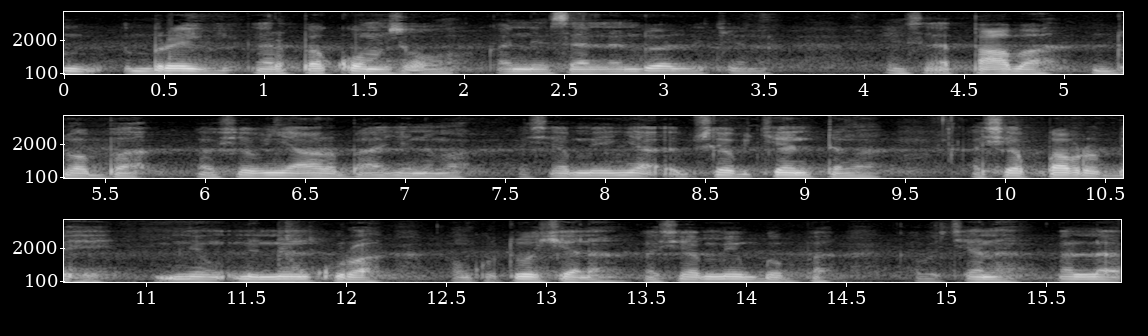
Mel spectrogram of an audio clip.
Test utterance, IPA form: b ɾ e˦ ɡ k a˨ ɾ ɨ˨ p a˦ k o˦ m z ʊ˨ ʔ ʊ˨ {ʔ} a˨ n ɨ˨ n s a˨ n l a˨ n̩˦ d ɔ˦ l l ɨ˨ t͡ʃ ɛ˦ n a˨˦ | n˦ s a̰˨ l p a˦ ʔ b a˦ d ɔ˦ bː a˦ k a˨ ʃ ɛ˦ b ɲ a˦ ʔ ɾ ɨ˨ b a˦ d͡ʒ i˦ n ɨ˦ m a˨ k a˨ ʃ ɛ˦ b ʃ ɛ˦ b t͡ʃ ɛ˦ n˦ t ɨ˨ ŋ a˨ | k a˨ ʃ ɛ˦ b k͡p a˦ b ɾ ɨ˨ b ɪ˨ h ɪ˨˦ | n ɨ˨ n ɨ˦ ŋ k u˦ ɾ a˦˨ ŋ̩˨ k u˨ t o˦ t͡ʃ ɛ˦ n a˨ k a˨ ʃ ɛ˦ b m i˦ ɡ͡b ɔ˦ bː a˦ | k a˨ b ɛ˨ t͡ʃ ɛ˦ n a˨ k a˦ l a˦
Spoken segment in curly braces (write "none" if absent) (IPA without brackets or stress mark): k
